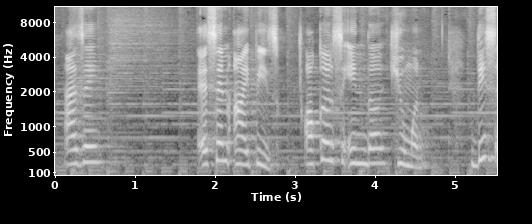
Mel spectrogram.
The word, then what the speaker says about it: SNPs: SNPs, the single nucleotide polymorphism, that is the pronounced as a SNIPs, occurs in the human.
